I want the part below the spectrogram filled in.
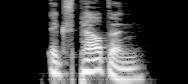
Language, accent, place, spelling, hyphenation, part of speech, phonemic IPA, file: German, Germany, Berlin, Expertin, Ex‧per‧tin, noun, /ʔɛksˈpɛɐ̯tɪn/, De-Expertin.ogg
- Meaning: a female expert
